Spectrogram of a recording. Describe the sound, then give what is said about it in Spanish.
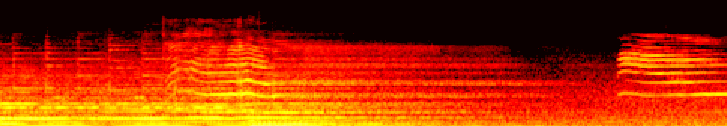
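A cat meows twice in drawn-out, wavering cries separated by a pause, heard over a low, steady background drone that fades after the first meow. “El último día, Gato maulló y maulló”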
